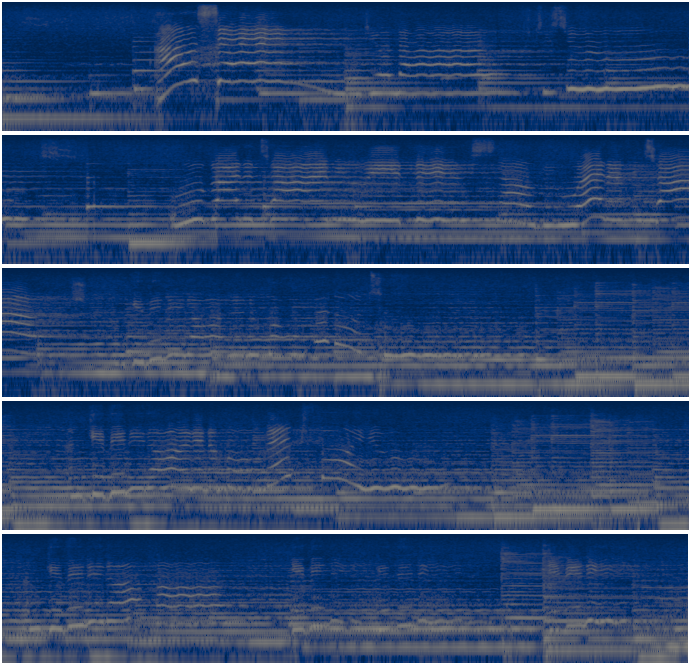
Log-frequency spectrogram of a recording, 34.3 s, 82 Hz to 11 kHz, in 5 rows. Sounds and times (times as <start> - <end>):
Music: 0.0 - 34.3.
